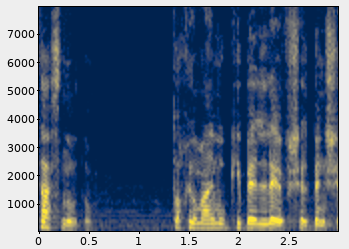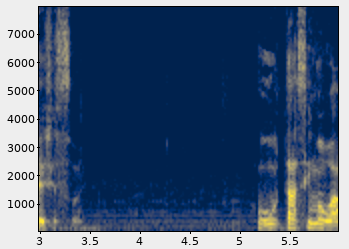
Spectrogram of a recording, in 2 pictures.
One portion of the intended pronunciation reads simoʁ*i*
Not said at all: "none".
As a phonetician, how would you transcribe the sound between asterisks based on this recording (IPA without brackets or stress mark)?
a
